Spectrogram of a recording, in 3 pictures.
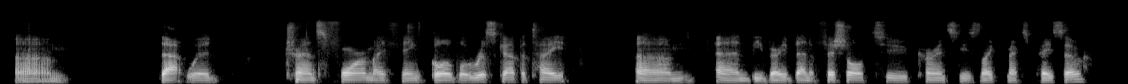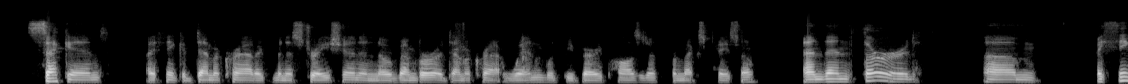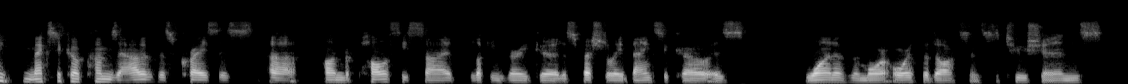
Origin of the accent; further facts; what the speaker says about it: Germany; moved away; I grew up in Germany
